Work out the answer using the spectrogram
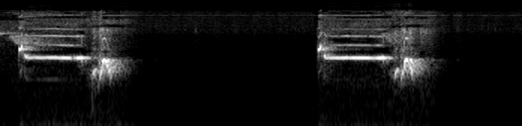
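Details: Two identical loud phrases from a male red prinia lure recording, each a piercing high whistle running into a harsh buzzy rattle, about one and a half seconds apart.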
